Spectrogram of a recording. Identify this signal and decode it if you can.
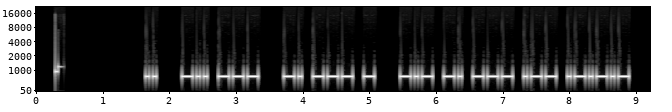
Morse code, heard as a keyed tone, about 22 wpm, 700 Hz. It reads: I DO NOT KNOW.
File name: practice / 22wpm / Sentences with 3-Word Phrases - 22wpm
